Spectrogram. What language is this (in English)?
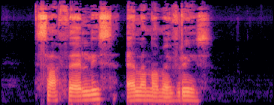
Greek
